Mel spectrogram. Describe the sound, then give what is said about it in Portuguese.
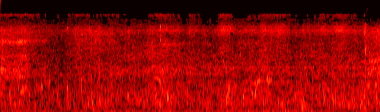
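Small waves lap steadily against a pedal boat's hull as someone pedals toward shallow water, a continuous wash of water with light splashes, under a constant rumble of wind buffeting the microphone. “Tá ouvindo o barulho? Da, das ondinhas?”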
